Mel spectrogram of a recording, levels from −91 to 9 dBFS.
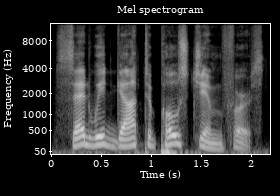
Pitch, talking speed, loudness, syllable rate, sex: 140 Hz, 190 wpm, -18 LUFS, 3.4 syllables/s, male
